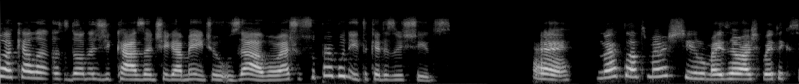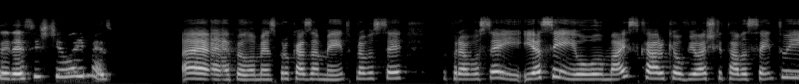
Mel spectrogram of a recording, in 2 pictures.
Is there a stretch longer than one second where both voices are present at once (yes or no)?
no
